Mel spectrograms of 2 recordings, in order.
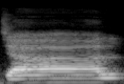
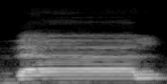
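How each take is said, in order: First: It begins with a 'j' sound. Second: It begins with a soft voiced 'th' sound. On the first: The speaker calls it wrong. "যদি আমি বাংলায় বলি তাহলে কি বলবো?" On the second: The speaker calls it right. "দাল জিহ্বার আগাটা এসে দাঁতের আগার সঙ্গে লাগবে উপরে"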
